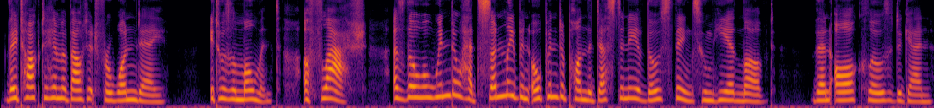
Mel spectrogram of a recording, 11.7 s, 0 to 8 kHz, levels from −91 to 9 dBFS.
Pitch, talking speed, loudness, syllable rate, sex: 245 Hz, 190 wpm, -19 LUFS, 5.4 syllables/s, female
